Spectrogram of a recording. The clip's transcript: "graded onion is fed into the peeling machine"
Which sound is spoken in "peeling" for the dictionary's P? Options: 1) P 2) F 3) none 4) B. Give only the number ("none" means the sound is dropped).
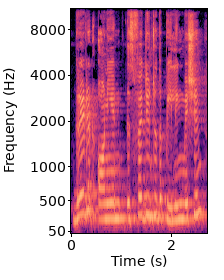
1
